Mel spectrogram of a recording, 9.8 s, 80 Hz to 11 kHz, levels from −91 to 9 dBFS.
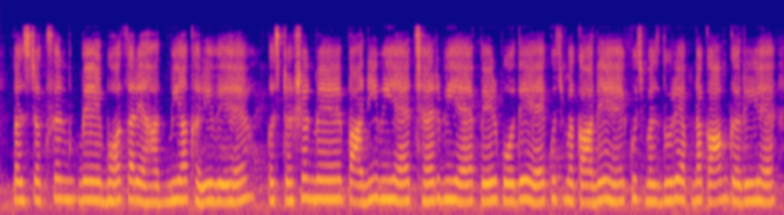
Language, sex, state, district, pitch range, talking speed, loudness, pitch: Hindi, female, Bihar, Araria, 230-250 Hz, 170 wpm, -12 LUFS, 240 Hz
